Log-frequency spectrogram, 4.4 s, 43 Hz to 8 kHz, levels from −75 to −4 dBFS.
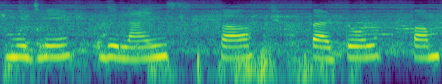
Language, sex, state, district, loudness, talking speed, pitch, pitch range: Hindi, female, Madhya Pradesh, Dhar, -15 LUFS, 80 wpm, 230 Hz, 220-235 Hz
